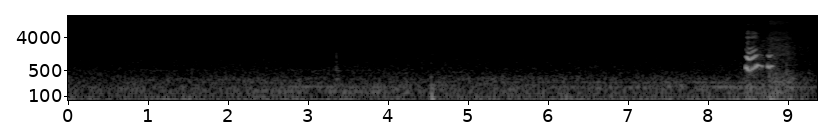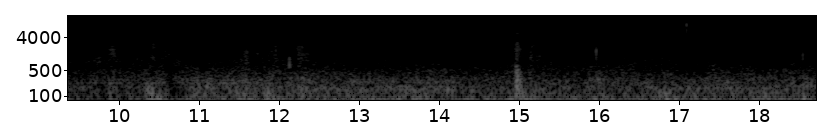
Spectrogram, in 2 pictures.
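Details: A pet cat named Mac, recorded on 14 February 2023. One short meow sounds about eight seconds in, a brief tonal cry that rises and falls. It is set against quiet background hiss, and no other clear sounds are heard.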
